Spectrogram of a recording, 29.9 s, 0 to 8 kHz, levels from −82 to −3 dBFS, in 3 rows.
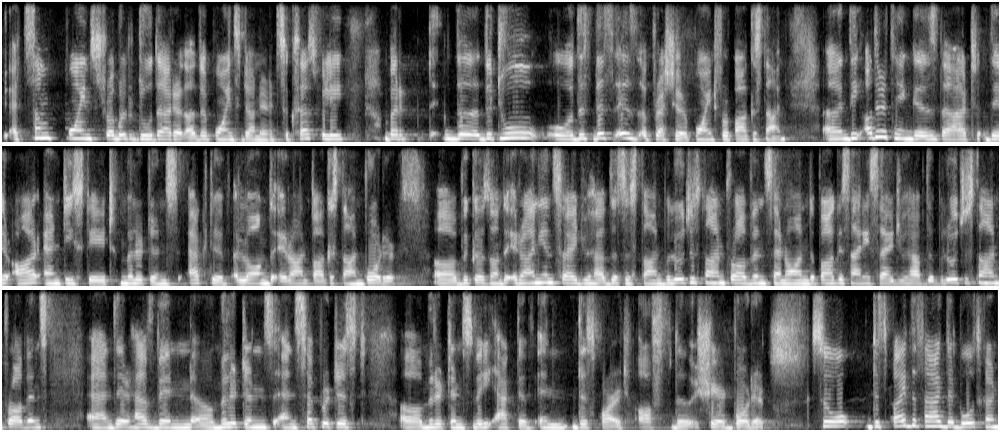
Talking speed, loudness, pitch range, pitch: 175 wpm, -12 LUFS, 180-215 Hz, 195 Hz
